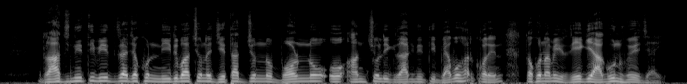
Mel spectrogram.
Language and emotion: Bengali, angry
